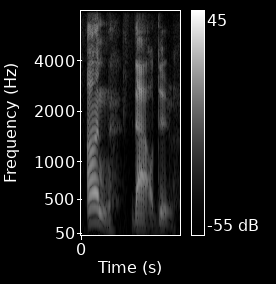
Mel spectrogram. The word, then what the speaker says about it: UnDaoDu: The UN in front of common isn't uncommon, it's uncommon. So it's UnDaoDu.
